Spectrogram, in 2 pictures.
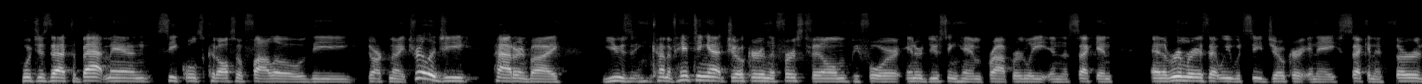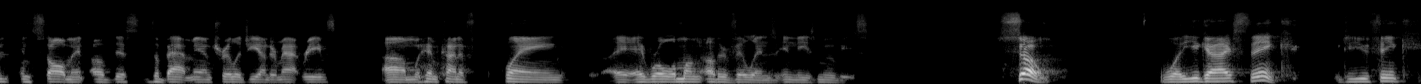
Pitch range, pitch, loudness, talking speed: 120-150 Hz, 135 Hz, -25 LUFS, 165 wpm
